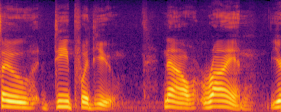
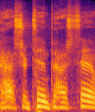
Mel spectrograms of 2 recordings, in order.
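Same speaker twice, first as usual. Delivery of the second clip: put-on panicked voice with hyperventilating breathing. Retelling a friend's phone call about a shooting: imitating Mike hyperventilating. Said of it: "he's hyperventilating".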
